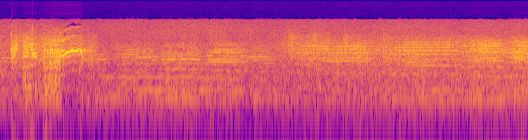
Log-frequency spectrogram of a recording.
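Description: A horse lets out a loud, shrill whinny for about a second near the start, followed by a long stretch of sustained orchestral music.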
